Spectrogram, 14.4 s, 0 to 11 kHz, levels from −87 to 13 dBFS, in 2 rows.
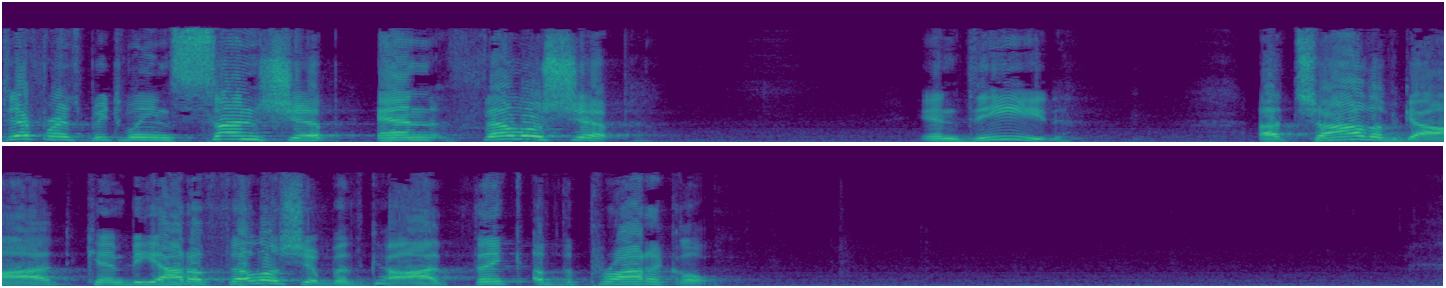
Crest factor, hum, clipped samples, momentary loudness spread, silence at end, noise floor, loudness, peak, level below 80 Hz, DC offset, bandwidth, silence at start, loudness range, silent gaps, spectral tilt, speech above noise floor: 14 dB; 60 Hz at -60 dBFS; under 0.1%; 9 LU; 3.65 s; -61 dBFS; -23 LUFS; -12 dBFS; -58 dBFS; under 0.1%; 9.4 kHz; 0 s; 8 LU; none; -3 dB/octave; 38 dB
